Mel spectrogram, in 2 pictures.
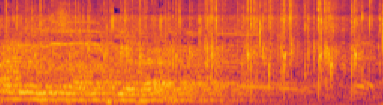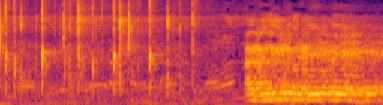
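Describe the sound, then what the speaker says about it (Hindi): An audience at a Ramlila committee award ceremony claps for a performer coming up to receive a prize, with scattered, moderately loud applause and crowd hubbub that gives way to a burst of louder sound near the end. "जोरदार तालियों से स्वागत किया जाए"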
